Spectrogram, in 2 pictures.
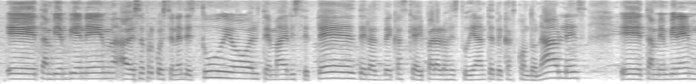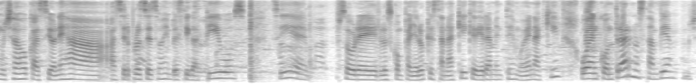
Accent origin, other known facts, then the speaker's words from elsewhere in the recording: Buenaventura, Valle del Cauca, Colombia; la gente que somos del Pacífico, que somos de Buenaventura, sabemos que Buenaventura es la capital del Pacífico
